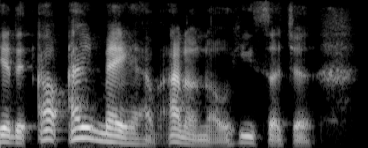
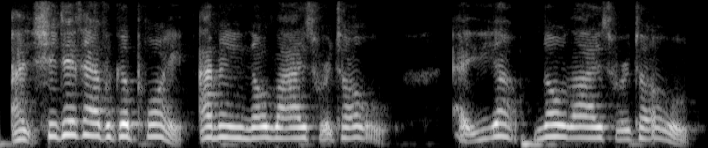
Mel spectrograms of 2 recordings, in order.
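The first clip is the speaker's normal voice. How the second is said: high mock agreement; sarcastic; 10 semitones higher than usual. Real, not acted.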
